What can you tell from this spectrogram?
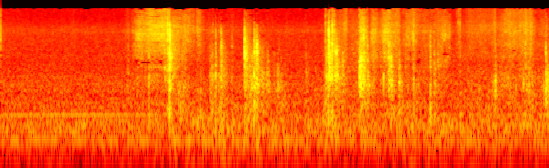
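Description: Paper rustling as handwritten sheets on a clipboard are leafed through: a run of short swishes and crinkles starting about a second and a half in.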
